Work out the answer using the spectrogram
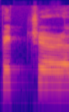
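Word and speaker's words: picture: जैसे मैंने कहा ALL ऑल बोला जाएगा, वैसे ही TURE चर बोला जाता है। पॉस्चर, पिक्चर, लेक्चर, फ्रैक्चर। आसान हो गया, इसे टुरे नहीं बोलेंगे। आपने एक जोक भी सुना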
